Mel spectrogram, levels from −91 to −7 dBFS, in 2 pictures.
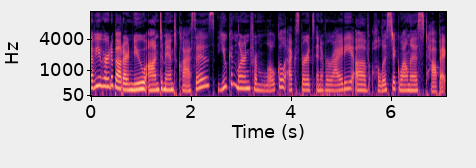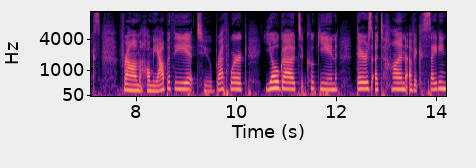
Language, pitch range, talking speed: English, 175-220 Hz, 140 wpm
